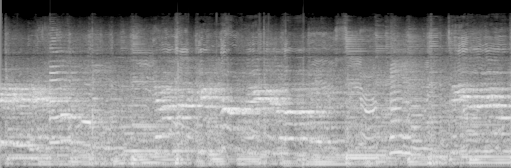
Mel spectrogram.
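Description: Live band music: a male voice singing over strummed acoustic guitar and electric bass, with a soprano saxophone playing.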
